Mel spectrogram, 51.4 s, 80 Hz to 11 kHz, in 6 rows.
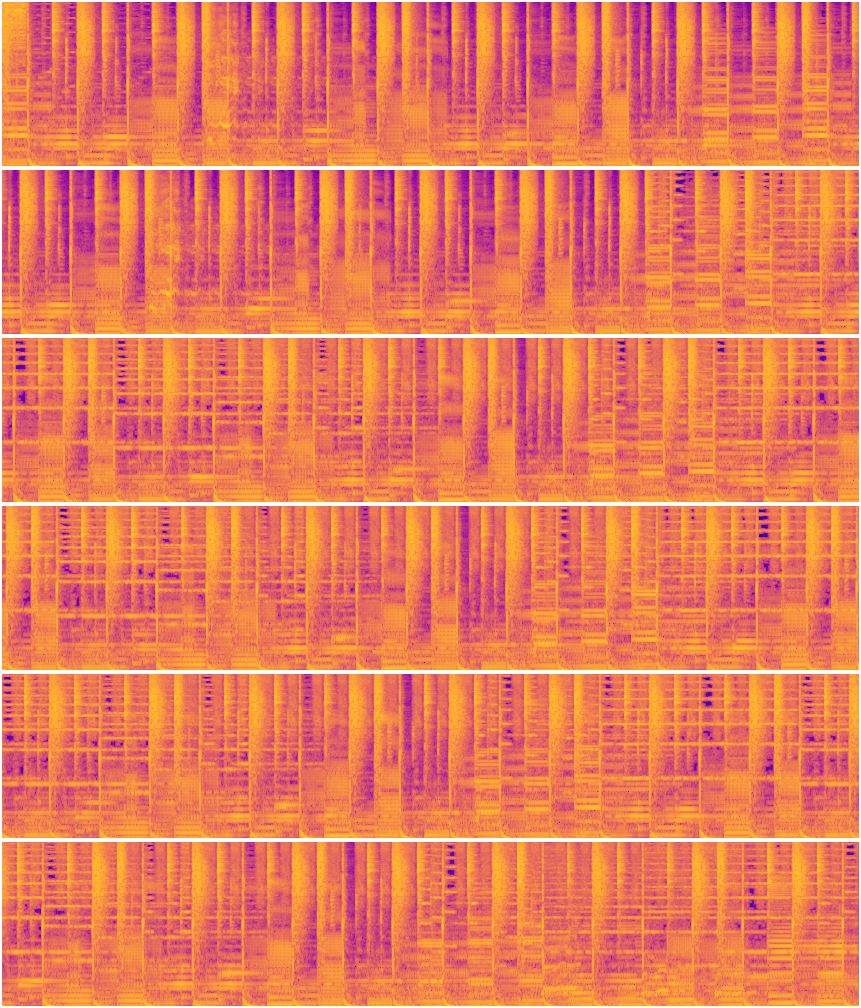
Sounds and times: Music: 0.0s - 51.4s.

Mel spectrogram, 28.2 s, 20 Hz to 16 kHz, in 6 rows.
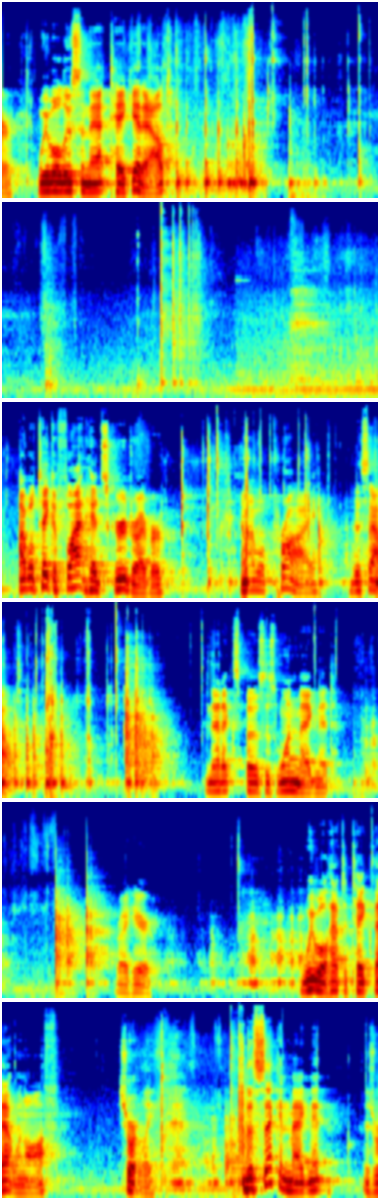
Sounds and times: Speech: 0.0s - 2.2s, 9.6s - 11.5s, 12.4s - 14.4s, 16.6s - 18.4s, 20.2s - 20.8s, 22.6s - 24.3s, 25.0s - 25.5s, 26.5s - 28.2s.

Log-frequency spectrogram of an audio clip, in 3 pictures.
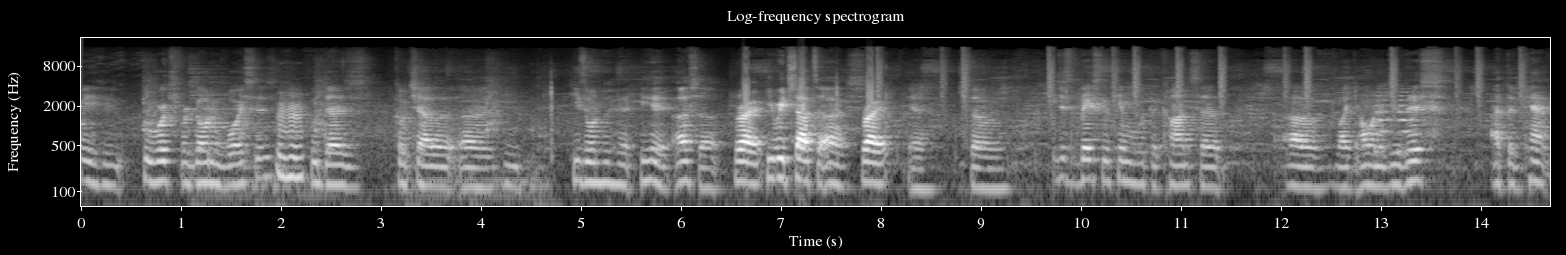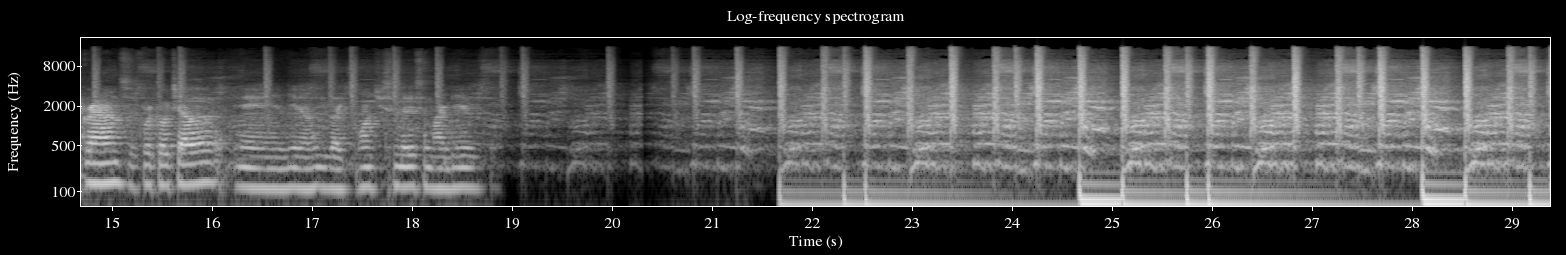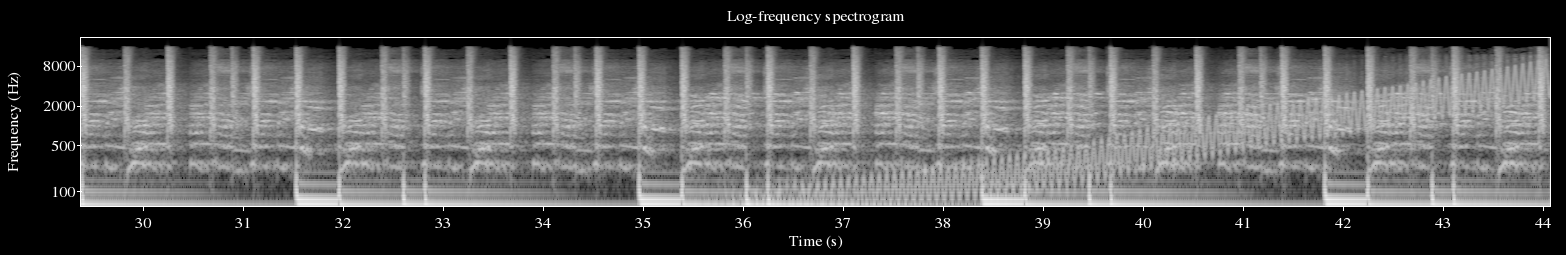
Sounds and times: Hip hop music: 6.8s - 44.0s.

